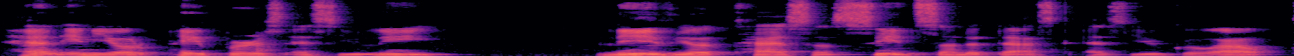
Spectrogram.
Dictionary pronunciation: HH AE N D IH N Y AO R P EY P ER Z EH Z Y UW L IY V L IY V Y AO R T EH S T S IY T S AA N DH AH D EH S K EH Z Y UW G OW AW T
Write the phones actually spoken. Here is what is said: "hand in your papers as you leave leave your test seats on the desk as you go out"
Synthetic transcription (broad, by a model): HH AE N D IH N Y AO R P EY P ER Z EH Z Y UW L IY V L IY V Y AO R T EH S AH S IY T S AA N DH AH D EH S K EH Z Y UW G OW AW T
